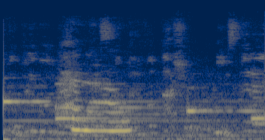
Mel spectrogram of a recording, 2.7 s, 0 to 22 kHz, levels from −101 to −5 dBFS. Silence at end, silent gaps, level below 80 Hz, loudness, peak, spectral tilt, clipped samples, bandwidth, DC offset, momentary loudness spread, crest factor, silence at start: 0 s; none; -64 dBFS; -38 LUFS; -22 dBFS; -6 dB/octave; under 0.1%; 12.5 kHz; under 0.1%; 16 LU; 16 dB; 0.05 s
